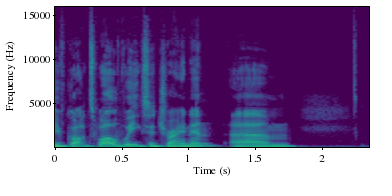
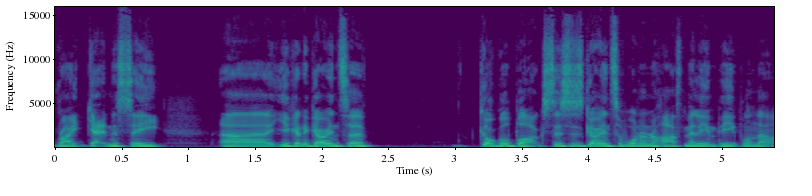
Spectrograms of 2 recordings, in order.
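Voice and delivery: ordinary talk, nothing marked

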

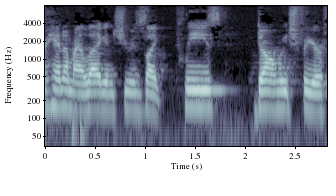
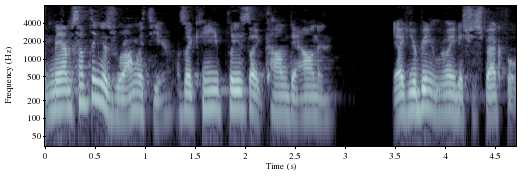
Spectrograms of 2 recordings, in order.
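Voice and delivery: put-on cordial, courteous tone, quieter; 5 dB quieter than usual. Speaker recounting what they said to a screaming woman, acting out being cordial. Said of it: "I was being really cordial".

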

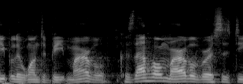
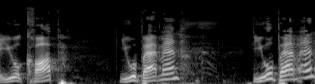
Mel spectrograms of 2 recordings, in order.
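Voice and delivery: put-on high, very loud, yelled Boston accent; 7 semitones higher, 10 dB louder than usual. Speaker imagines a Scorsese-produced Joker turning around to ask questions, Joker with a Boston accent. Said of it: "the Joker will have a Boston accent".

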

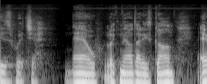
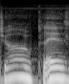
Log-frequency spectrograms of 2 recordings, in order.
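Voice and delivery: light, pleading shout, called out; 6 semitones higher than usual. Retelling a man calling up from below: imitating someone shouting. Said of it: "he shouted down".

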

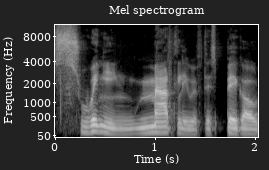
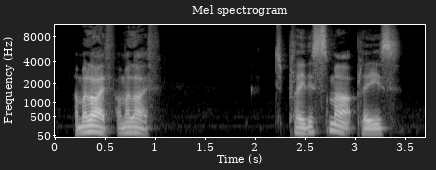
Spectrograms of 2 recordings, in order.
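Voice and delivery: put-on woman's voice. Retelling a hostage scene, the gagged woman answers her captors, female voice. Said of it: "you just hear the female voice going".

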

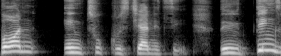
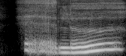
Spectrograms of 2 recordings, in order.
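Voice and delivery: put-on elderly voice; 3 semitones higher, 8 dB quieter than usual. Retelling a phone call from an old woman: imitating her voice. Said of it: "That's how she sounded".

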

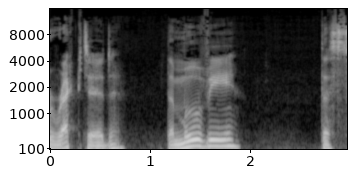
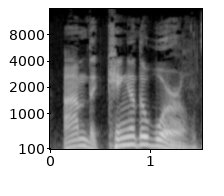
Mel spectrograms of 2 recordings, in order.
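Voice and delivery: plain

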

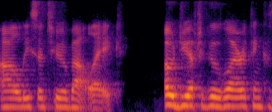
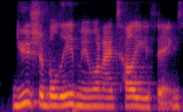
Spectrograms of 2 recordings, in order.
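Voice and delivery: put-on angry snap, sharp and irritated. Retelling a quarrel where one person snapped: retelling an angry snap. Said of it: "she was just super angry".

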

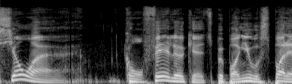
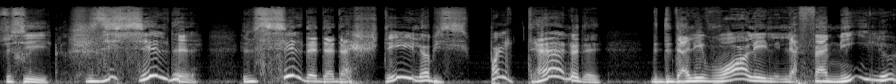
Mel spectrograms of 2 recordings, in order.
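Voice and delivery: pitch swinging up and down. Proudly doing an impression of François Legault for a co-host: François Legault impression. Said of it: "mon imitation, là, de François Legault".

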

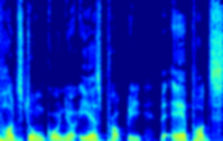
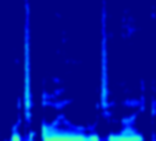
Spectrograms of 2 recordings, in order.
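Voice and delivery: breathy whisper, much quieter; 5 semitones higher, 12 dB quieter than usual. On the podcast, showing off a hotel spa voice: breathy spa whisper. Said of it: "It's the sort of the breathy whisper".

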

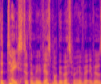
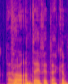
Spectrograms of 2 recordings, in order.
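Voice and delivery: soft-spoken, quiet, famous-sounding voice; 2 semitones higher than usual. Following a remark on a soft-spoken voice: David Beckham impression. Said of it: "I can kind of do David Beckham".

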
